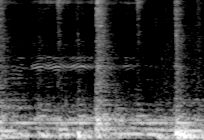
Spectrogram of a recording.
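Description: Live band music: electric guitar and electronics over held low tones and bass notes, with drum kit hits about a second in and near the end.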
